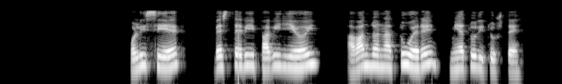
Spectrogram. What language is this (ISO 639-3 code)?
eus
